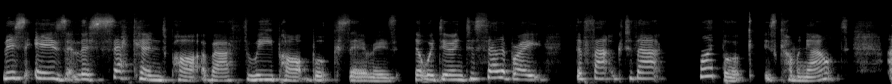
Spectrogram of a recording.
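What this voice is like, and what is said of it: Croaky voice. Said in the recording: “My voice is a bit croaky today”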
